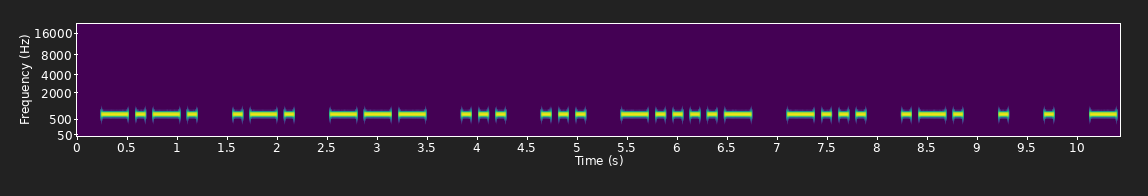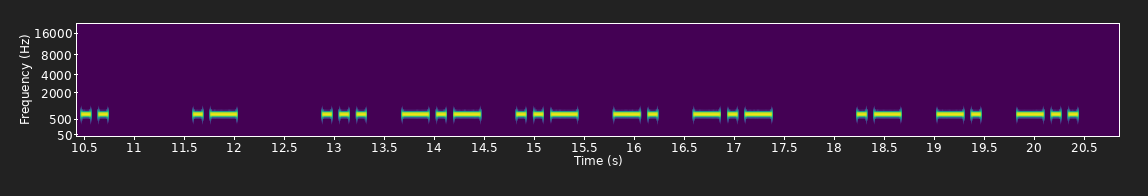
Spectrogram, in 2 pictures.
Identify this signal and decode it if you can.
Morse code, heard as a keyed tone, about 14 wpm, spaced as for 12 wpm, 700 Hz. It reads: CROSS-BREED A SKUNK AND
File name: Morsekurs / Witze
